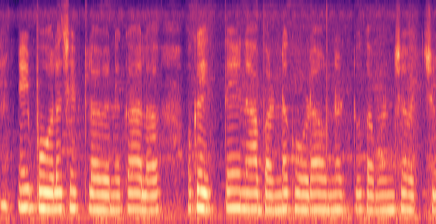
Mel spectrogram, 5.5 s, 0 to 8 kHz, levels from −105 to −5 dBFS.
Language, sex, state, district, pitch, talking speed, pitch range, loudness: Telugu, female, Andhra Pradesh, Krishna, 215 Hz, 110 wpm, 205-225 Hz, -16 LUFS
